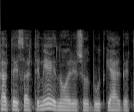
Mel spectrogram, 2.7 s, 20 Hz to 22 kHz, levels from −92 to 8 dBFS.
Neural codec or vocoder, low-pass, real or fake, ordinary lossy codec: none; 7.2 kHz; real; AAC, 48 kbps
